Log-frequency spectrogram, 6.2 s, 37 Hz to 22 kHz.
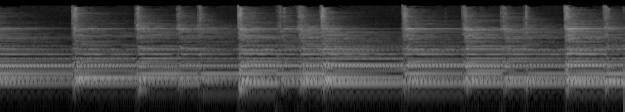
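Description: Acoustic guitar strumming a held A minor 9 chord in a steady rhythm of down and up strokes (down, down, up, up, down, down, down, up), the chord ringing on between strokes.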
